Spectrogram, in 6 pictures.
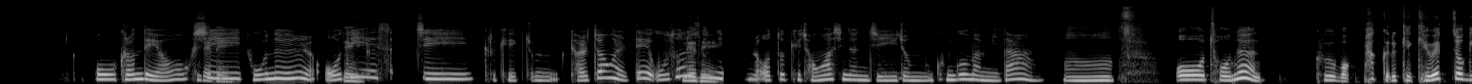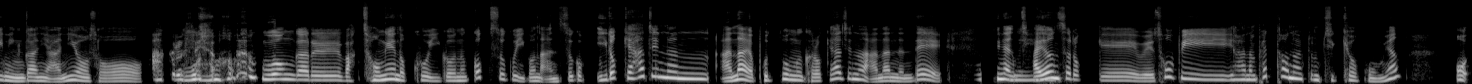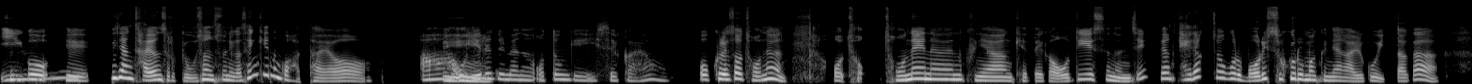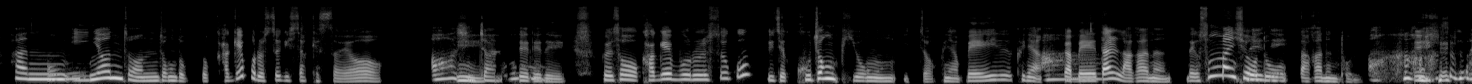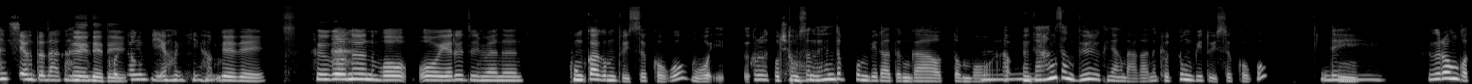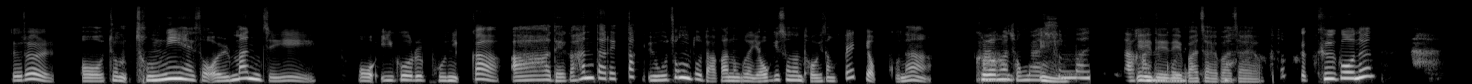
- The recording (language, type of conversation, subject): Korean, podcast, 돈을 어디에 먼저 써야 할지 우선순위는 어떻게 정하나요?
- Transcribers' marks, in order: tapping; other background noise; laughing while speaking: "무언"; laughing while speaking: "그러세요"; laugh; sniff; laughing while speaking: "머릿속으로만"; laugh; laughing while speaking: "숨만 쉬어도 나가는 고정비용이요"; laughing while speaking: "예. 네네네"; laugh; unintelligible speech; laugh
